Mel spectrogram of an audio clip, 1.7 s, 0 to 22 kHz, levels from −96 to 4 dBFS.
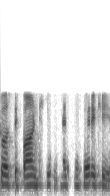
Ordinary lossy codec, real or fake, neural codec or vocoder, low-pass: none; real; none; 3.6 kHz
